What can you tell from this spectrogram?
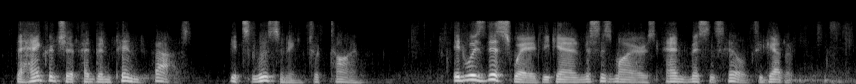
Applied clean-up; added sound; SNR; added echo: neural separator model SepFormer DNS4.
